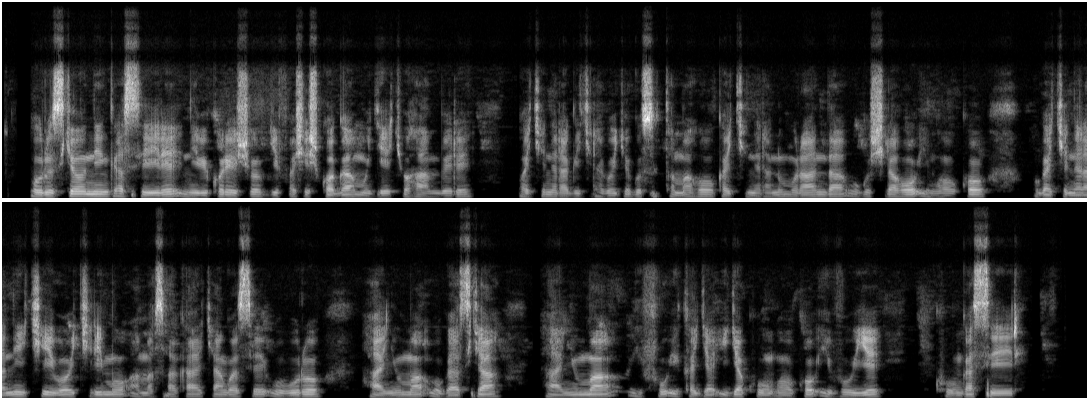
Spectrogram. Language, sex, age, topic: Kinyarwanda, male, 36-49, government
